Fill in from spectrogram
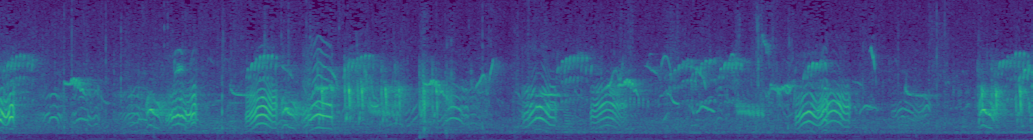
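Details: A group of White-fronted bee-eaters in Kenya keeps up near-continuous overlapping chatter for ten seconds: repeated nasal, arched, rolling calls with brief pauses, varying in loudness.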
